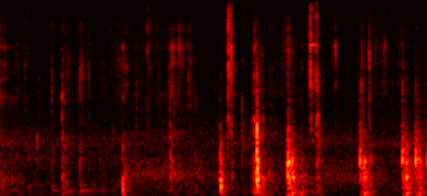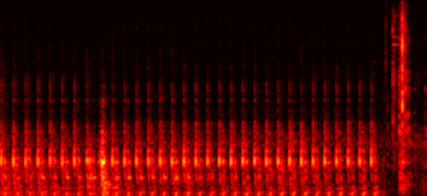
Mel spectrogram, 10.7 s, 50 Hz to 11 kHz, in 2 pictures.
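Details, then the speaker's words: Rover 800 series, diesel, sat in brambles 15 years, start attempt: after some clunks the engine cranks slowly and unevenly, about two beats a second, never catching; starter motor weak and judged toast, tow start planned. "Yeah, that starter is definitely toast, but tell you what we'll do, because today I don't think we are going to get where we want to be with this."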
